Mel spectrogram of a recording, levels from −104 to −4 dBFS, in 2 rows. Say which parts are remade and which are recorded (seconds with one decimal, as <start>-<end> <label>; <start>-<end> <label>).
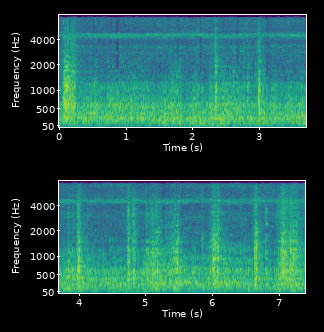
0.0-4.7 remade; 4.7-5.8 recorded; 5.8-7.4 remade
